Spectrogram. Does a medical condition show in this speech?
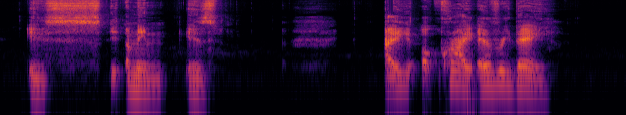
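Yes: stutter; stutters during conversation, acknowledged by speaker; here blocks.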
